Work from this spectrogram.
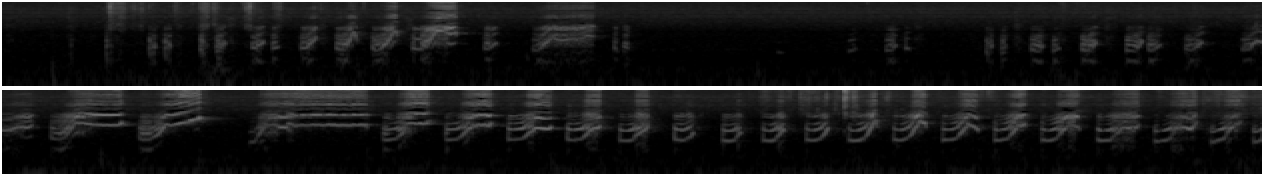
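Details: Guinea pig named Chip giving long runs of squeaky, rising wheeks, quick and uneven at first, then a steadier, louder stream of sharp upward-sweeping squeals in the second half.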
